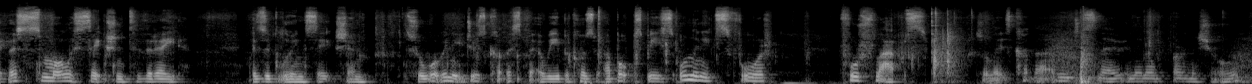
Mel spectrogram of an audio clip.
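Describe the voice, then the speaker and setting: A woman's voice: extremely low pitch, moderate pace, gravelly, noisy background. A woman from the UK demonstrating a papercraft project, congested and coughing, chatty and correcting herself as she goes. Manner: chatty, stops to self-correct and explain. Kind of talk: casual craft tutorial.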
